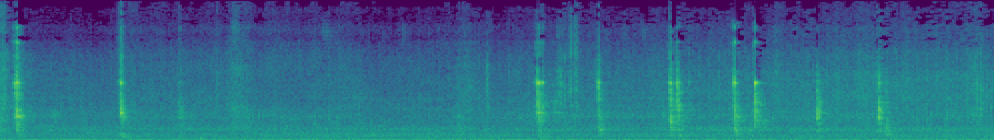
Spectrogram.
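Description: Vehicle engine idling steadily, with scattered light clicks and clinks over it.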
